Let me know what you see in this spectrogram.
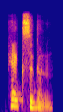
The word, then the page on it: hexagon: Indian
